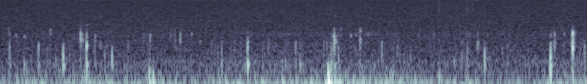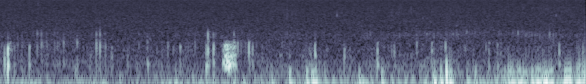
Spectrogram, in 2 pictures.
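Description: Low rumbling and gurgling bowel sounds with scattered pops over steady noise; normal hunger stomach growling.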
